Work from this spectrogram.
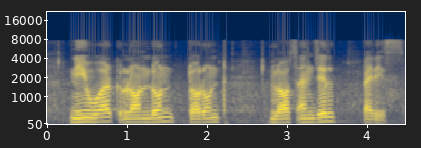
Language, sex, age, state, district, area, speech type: Bengali, male, 18-30, West Bengal, Paschim Bardhaman, rural, spontaneous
